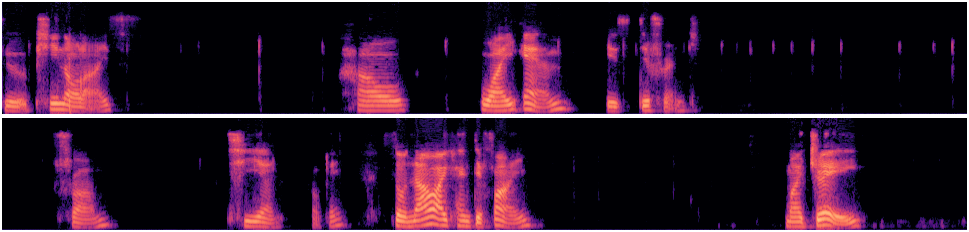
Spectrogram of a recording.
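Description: A young man speaks calmly into a close microphone, in short phrases with pauses.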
